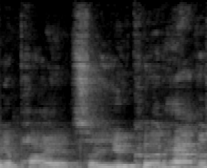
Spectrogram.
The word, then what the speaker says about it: PIAT: Normally I pronounce it Piat. Okay. That's what we'll go with. Piat.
